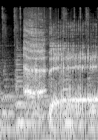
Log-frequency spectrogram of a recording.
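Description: A long, loud cartoon Smurf burp rolls out in a single sustained belch with shifting pitch, filling the whole moment alone.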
